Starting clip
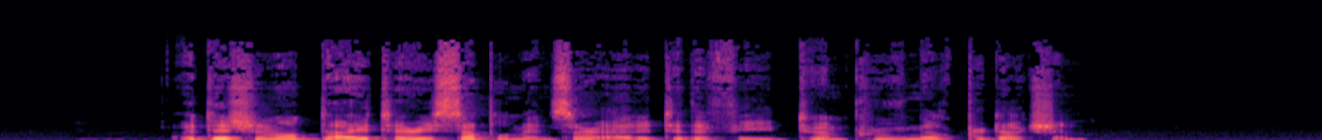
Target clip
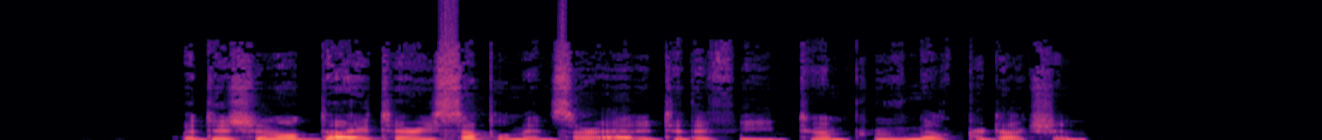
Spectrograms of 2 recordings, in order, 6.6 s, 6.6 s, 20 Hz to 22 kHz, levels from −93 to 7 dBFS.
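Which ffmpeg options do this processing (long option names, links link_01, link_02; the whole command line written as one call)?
ffmpeg -i in.wav -filter_complex "[0:a]acrossover=split=160|1300|6800[link_01][link_02][link_03][link_04];[link_04]aeval=exprs='0.0398*(abs(mod(val(0)/0.0398+3,4)-2)-1)':channel_layout=same[link_05];[link_01][link_02][link_03][link_05]amix=inputs=4:normalize=0,agate=range=-20dB:threshold=-39dB:ratio=16:detection=peak,firequalizer=gain_entry='entry(100,0);entry(190,4);entry(300,-28);entry(590,5);entry(830,-1);entry(1500,0);entry(2100,-20);entry(3100,-2);entry(4700,-13);entry(11000,-5)':delay=0.05:min_phase=1" out.wav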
